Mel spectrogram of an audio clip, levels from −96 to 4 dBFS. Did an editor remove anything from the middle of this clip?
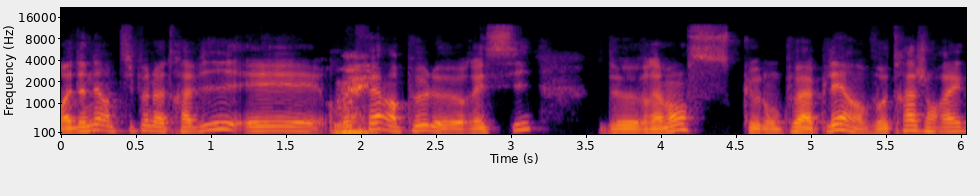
no; 0 cuts

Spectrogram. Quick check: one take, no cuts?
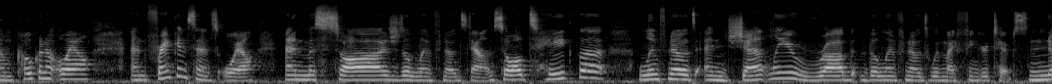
yes; 0 cuts

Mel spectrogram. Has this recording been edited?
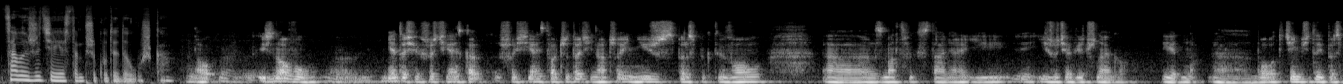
no; 0 cuts

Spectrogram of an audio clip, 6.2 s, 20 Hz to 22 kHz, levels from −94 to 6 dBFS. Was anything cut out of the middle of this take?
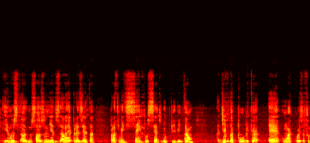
no; 0 cuts

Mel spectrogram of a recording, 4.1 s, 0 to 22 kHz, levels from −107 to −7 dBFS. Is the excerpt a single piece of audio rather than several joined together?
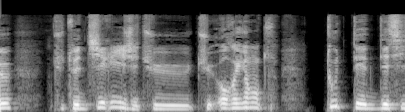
yes; 0 cuts

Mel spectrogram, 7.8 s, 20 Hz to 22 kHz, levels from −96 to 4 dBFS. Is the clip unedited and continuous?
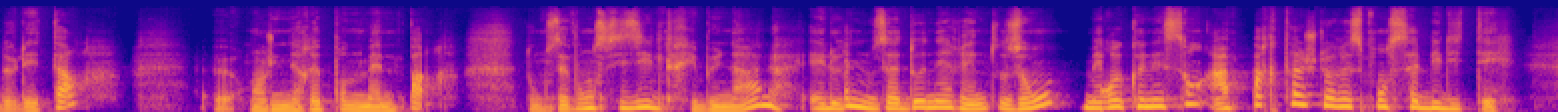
no; 3 cuts; at 1.4 s, 4.2 s, 5.5 s

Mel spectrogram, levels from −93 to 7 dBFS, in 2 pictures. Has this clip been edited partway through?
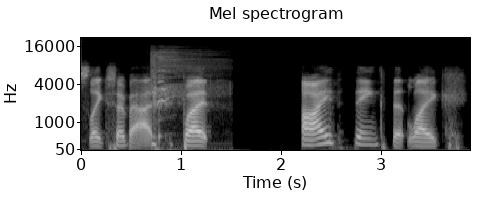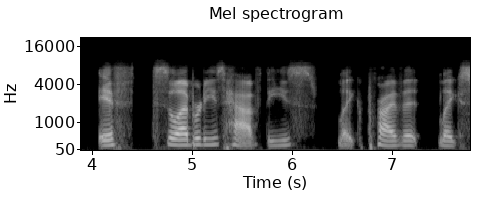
no; 0 cuts

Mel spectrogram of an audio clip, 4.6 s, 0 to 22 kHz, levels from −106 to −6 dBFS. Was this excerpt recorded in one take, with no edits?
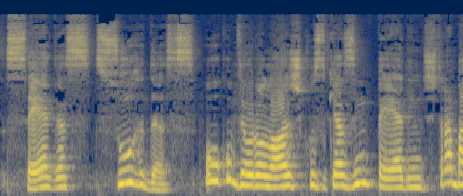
no; 3 cuts; at 2.0 s, 2.4 s, 3.3 s

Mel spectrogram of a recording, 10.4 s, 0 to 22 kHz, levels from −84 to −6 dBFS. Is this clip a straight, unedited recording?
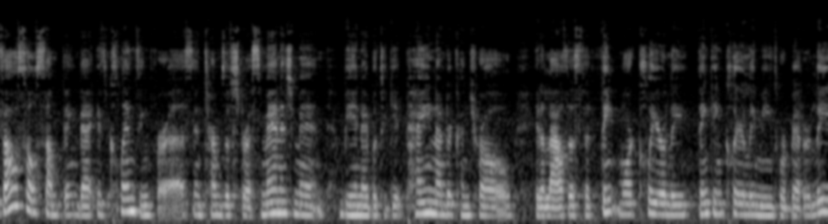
no; 1 cut; at 1.3 s

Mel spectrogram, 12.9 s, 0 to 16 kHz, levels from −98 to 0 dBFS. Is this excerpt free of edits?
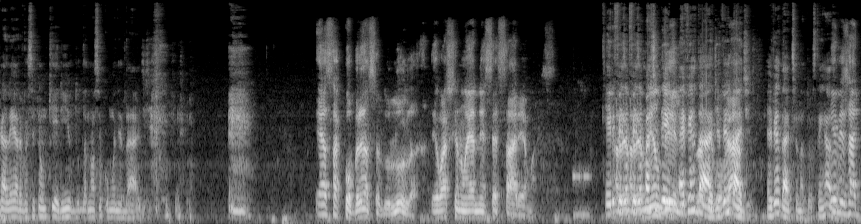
no; 1 cut; at 9.4 s

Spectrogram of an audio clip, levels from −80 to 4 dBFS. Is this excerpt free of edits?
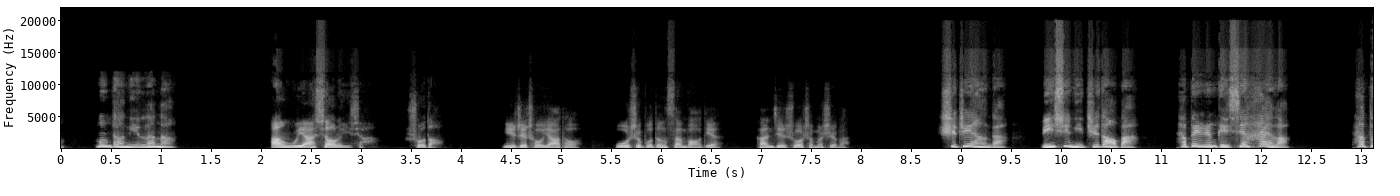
no; 1 cut; at 3.9 s

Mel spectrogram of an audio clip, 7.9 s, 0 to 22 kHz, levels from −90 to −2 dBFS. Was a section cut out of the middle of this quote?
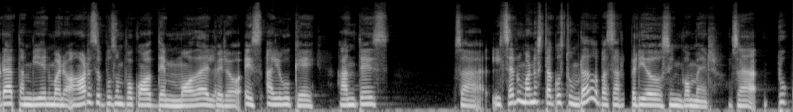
yes; 3 cuts; at 2.1 s, 3.3 s, 6.2 s

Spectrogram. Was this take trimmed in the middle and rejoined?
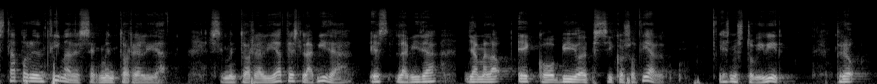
yes; 2 cuts; at 4.6 s, 7.1 s

